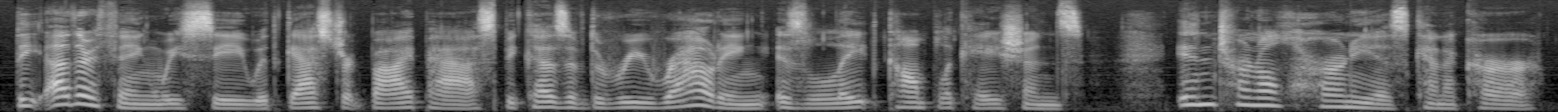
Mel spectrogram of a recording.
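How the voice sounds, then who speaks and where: A woman reading scripted medical seminar narration in a measured, explanatory way. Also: low voice, no echo.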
